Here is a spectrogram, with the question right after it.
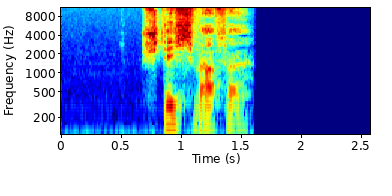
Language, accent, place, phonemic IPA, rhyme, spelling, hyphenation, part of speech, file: German, Germany, Berlin, /ˈʃtɪçˌvafə/, -afə, Stichwaffe, Stich‧waf‧fe, noun, De-Stichwaffe.ogg
- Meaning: stabbing weapon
